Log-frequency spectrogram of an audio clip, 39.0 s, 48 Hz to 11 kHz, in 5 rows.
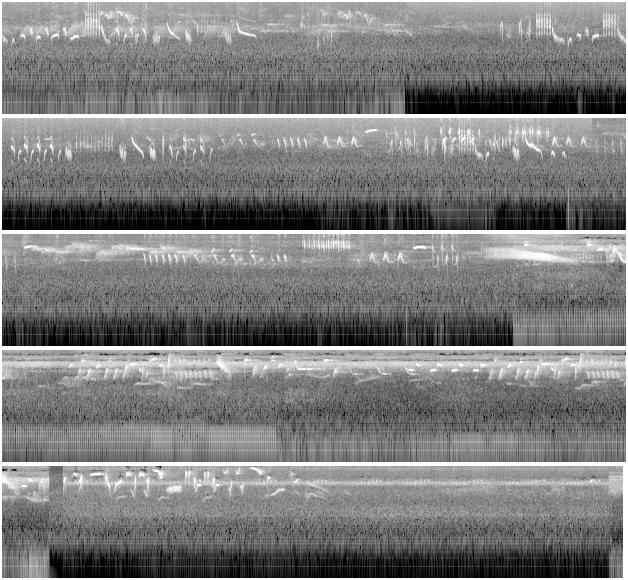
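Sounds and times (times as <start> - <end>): low hum: 21.7 - 31.8
songbirds chirping and singing: 21.8 - 31.8.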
